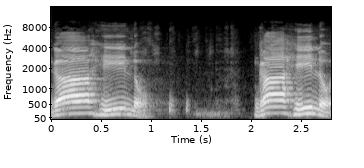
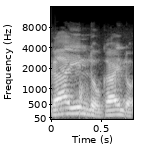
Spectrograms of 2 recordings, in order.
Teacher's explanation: হ্যাঁ, তাহলে দেখেন গাহিল, গাহিল, এই যে হ এর সাথে রসিকার আছে, এই হকার লোভ মানে কি, হটা আপনি ফালাই দিবেন, গাহিল থেকে গাইলো, গাইলো, এই রসিকার এই রস্যই আর এই ল, কিন্তু হটা আমরা ফালাই দিলাম, এটাকে আমরা বলছি হকার লোভ, হকার লোভ।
